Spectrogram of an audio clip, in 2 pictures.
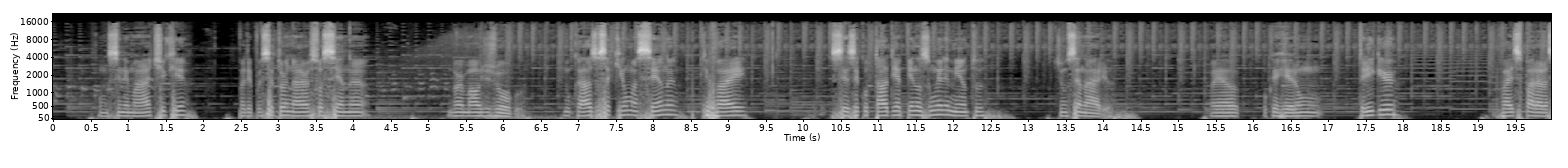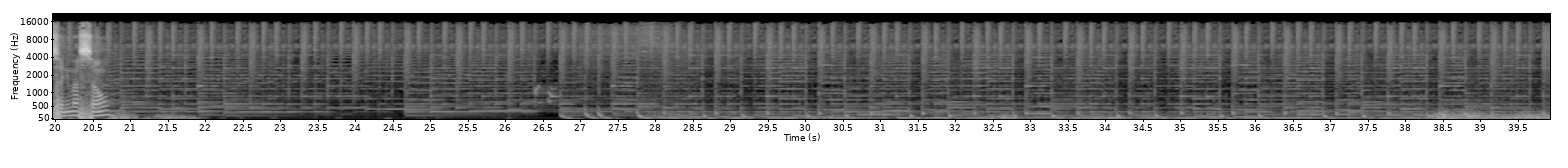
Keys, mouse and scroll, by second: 29.3 click, 39.0 5.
